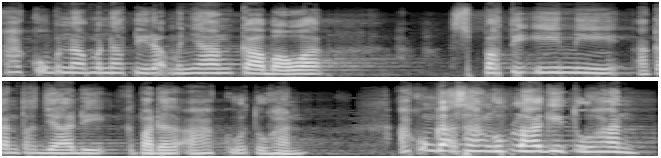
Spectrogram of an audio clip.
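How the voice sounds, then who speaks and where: A man voicing a distressed young woman who speaks in a soft, hushed way. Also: high voice, moderate pace, pitched above the performer's own voice, natural voice. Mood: tearful prayer. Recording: long hall reverb.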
